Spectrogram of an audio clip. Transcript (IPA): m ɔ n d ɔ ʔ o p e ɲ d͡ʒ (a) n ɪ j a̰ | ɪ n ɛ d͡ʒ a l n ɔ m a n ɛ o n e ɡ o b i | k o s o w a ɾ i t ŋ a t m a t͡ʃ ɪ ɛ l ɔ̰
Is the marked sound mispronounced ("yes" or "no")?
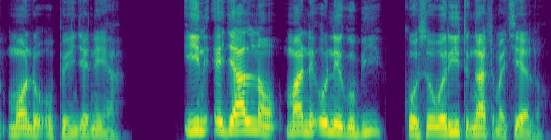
yes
